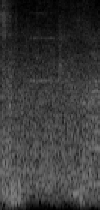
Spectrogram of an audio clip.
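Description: Metro train at a station in Rome, a steady, dense rumble and roar of the railcars filling the space, continuous and fairly close.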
